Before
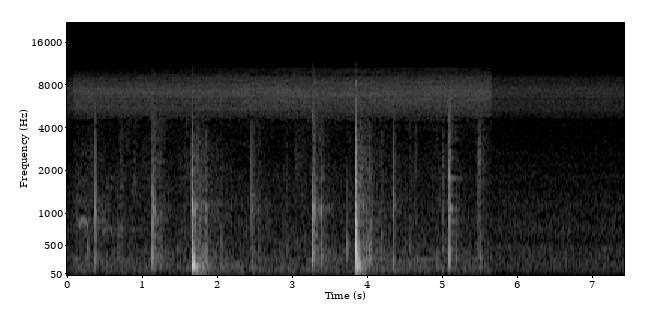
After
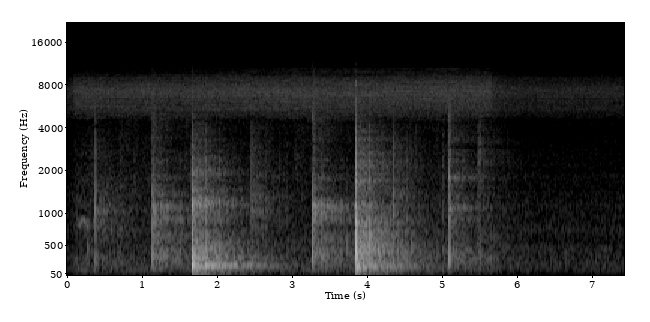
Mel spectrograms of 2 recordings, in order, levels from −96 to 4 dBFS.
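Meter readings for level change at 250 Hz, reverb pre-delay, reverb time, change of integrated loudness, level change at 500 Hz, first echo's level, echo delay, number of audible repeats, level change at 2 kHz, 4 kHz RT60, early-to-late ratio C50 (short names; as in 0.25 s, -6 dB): -4.0 dB, 5 ms, 1.7 s, -5.5 dB, -3.0 dB, -15.5 dB, 0.185 s, 3, -3.5 dB, 1.6 s, 6.5 dB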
